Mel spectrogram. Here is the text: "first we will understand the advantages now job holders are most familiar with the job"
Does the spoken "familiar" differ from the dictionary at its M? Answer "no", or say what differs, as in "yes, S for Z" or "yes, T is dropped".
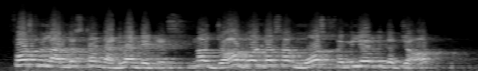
no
